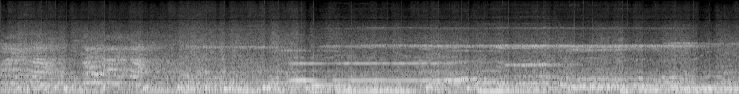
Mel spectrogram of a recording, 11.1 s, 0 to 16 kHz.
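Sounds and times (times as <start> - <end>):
rail wheels squealing: 2.6 - 11.0.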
